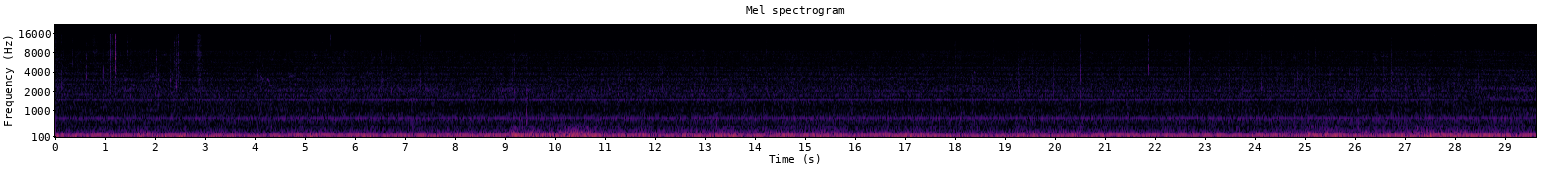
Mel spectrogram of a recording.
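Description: Steady hum of an idling vehicle heard from inside the cabin, with a low rumble underneath and a few faint clicks in the first few seconds.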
